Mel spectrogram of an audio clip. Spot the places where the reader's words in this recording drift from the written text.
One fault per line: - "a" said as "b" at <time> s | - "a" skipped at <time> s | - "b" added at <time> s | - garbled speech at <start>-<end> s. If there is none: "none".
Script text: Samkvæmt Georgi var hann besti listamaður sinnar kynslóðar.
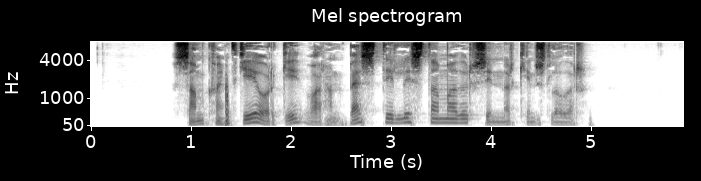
none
